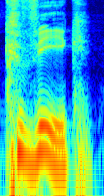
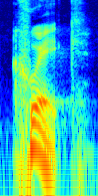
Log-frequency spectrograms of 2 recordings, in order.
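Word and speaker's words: kveik: to me um I I think the way I was saying it was kek I think he's I think he's pointing that out to me and and if I'm here if I'm reading this correctly it is Quake I have I have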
